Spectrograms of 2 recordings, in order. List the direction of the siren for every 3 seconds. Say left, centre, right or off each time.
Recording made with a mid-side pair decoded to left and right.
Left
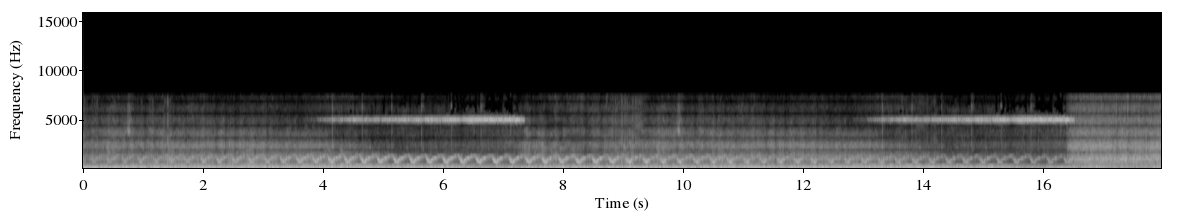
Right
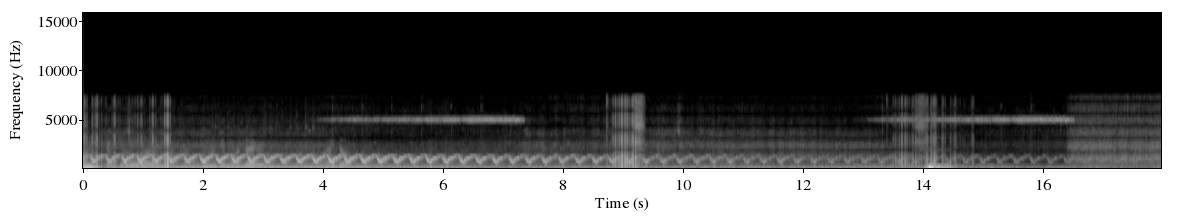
right, centre, left, left, left, left.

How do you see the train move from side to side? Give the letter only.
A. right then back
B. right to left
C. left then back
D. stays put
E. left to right
D.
